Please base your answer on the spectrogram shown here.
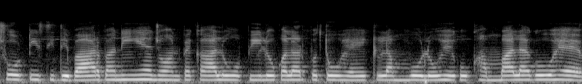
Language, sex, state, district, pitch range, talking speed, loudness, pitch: Bundeli, female, Uttar Pradesh, Hamirpur, 200-210 Hz, 195 wpm, -14 LUFS, 205 Hz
